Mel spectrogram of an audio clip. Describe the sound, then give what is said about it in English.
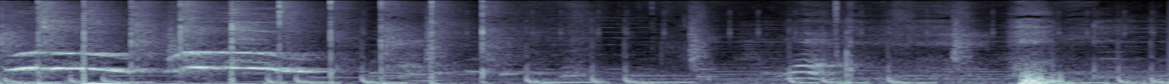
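A quick burst of hand claps, loud, with a voice whooping over the first seconds before the clapping thins out into scattered claps and fades. “Give her a round clap of applause.”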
